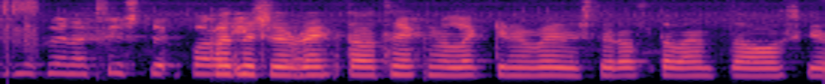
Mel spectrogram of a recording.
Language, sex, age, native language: Icelandic, male, 18-19, Icelandic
